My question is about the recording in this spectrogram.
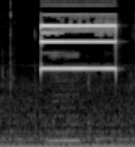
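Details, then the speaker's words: Snap-on digital torque wrench, dead until a broken ground wire was repaired: one clean high beep lasting about a second as it powers on normally; normal power-on beep. "you can hear that. Now it's actually on. There you go. Okay, so that was the problem. The ground wire was broken."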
